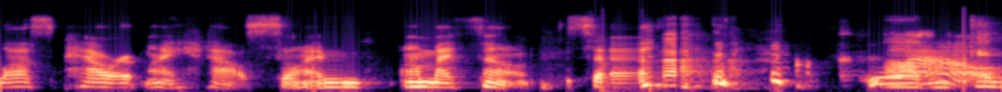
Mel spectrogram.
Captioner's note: laughing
